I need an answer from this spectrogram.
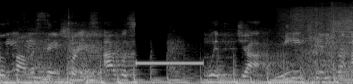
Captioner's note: beep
